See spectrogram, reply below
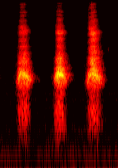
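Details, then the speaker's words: Lecture vocal imitation, not a real recording: three short breathy whooshing sounds mimicking a mitral regurgitation murmur, blood leaking back into the left atrium when the mitral valve fails to close during ventricular contraction. "this mitro regurgitation so this would happen if the mitro valve doesn't close all the way"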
